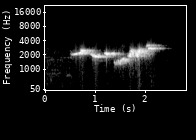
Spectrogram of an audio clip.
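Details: White-rumped shama (murai batu) kept in Jakarta, Indonesia, singing on its first day: one unbroken two-second run of clear, warbling whistles that slide up and down and end on a higher, sustained note, against a quiet background.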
